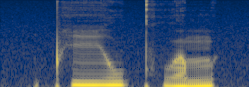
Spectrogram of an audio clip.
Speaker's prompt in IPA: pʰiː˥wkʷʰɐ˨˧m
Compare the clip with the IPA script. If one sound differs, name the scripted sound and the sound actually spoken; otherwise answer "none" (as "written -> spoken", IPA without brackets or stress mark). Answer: none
